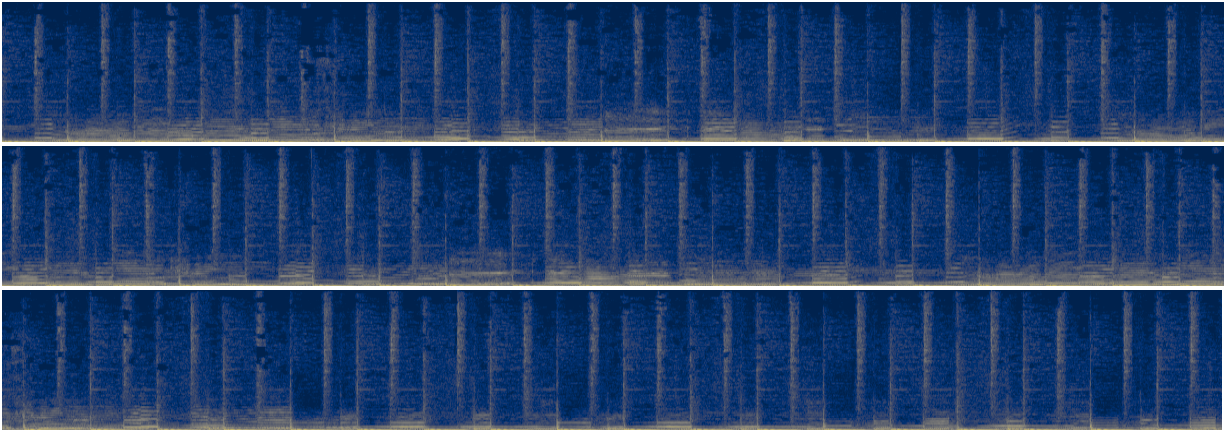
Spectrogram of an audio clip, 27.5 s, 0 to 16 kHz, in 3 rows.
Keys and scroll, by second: 7.0 Delete, 11.1 Delete, 13.9 Delete, 21.7 g.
